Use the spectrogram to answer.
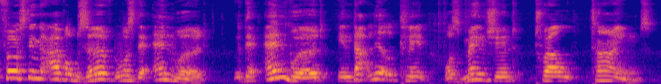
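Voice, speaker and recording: A man giving opinion commentary as a reaction video host, speaking emphatically and deliberately and repeating points for stress. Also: high-pitched. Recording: voice distant from the mic.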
